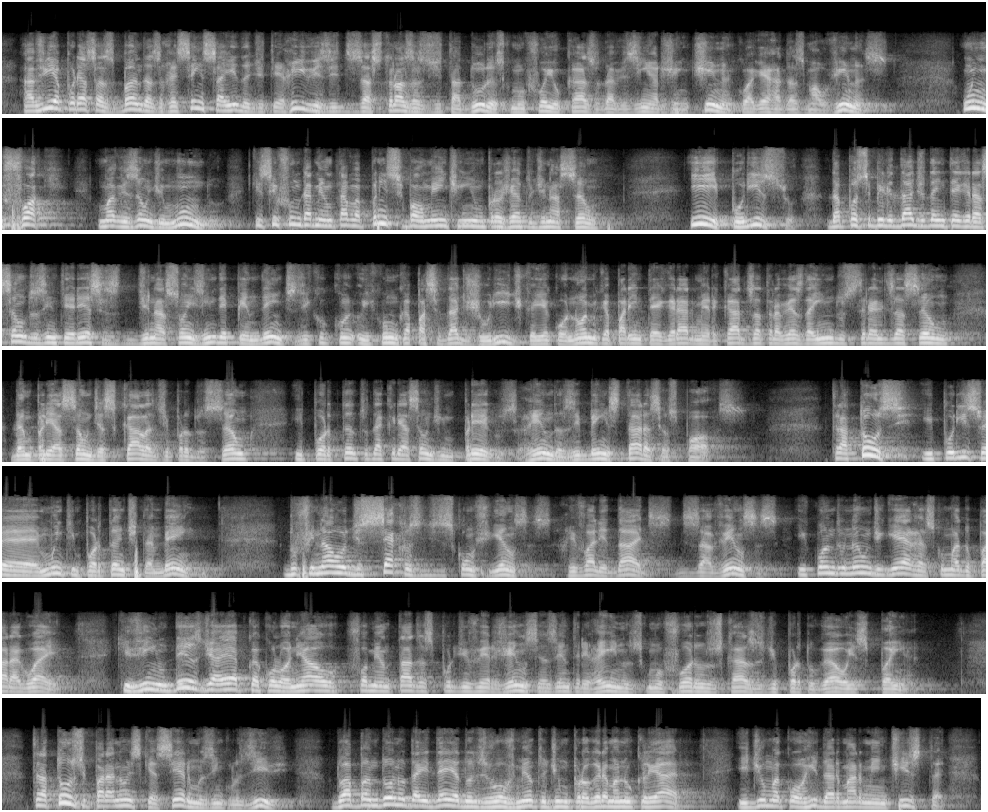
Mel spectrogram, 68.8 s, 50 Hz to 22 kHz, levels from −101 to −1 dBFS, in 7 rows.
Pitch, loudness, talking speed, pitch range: 135 Hz, -19 LUFS, 125 wpm, 115-155 Hz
